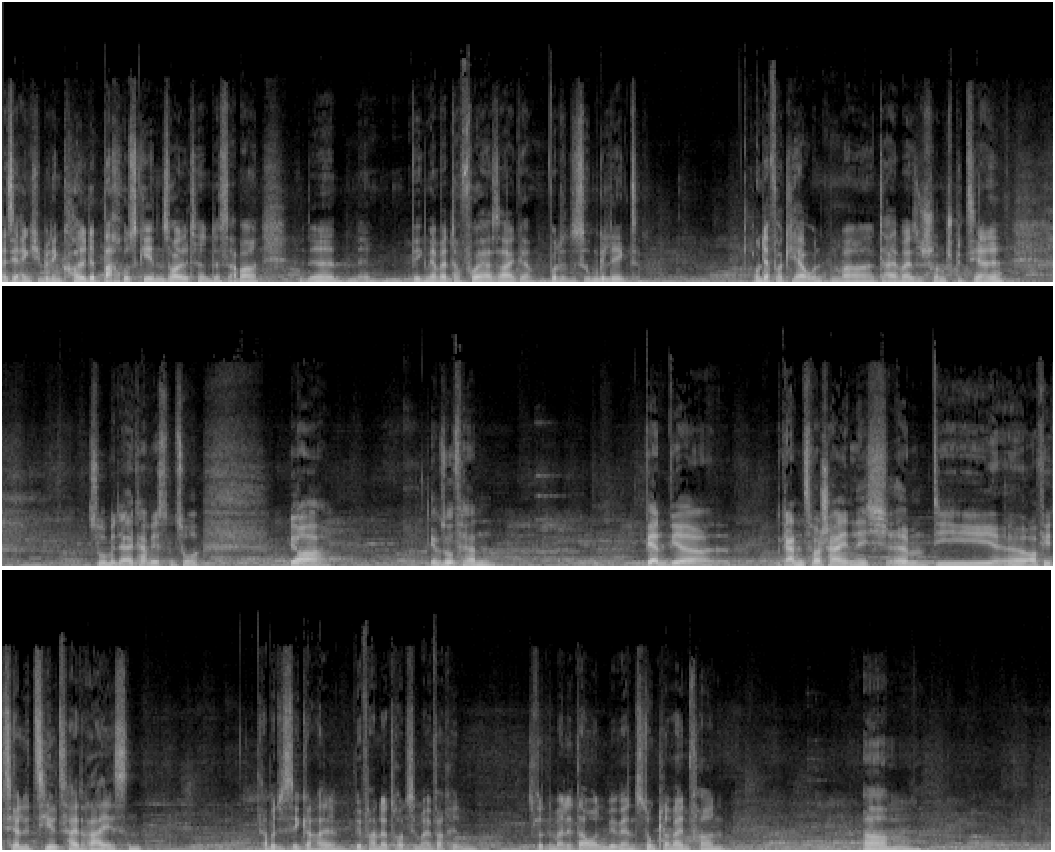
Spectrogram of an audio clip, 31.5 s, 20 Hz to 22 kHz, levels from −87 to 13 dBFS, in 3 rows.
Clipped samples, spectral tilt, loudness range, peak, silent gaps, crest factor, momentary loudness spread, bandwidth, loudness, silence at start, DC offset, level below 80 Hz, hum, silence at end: under 0.1%; -5 dB/octave; 5 LU; -2 dBFS; none; 20 dB; 17 LU; 17.5 kHz; -20 LUFS; 0 s; under 0.1%; -46 dBFS; none; 0 s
